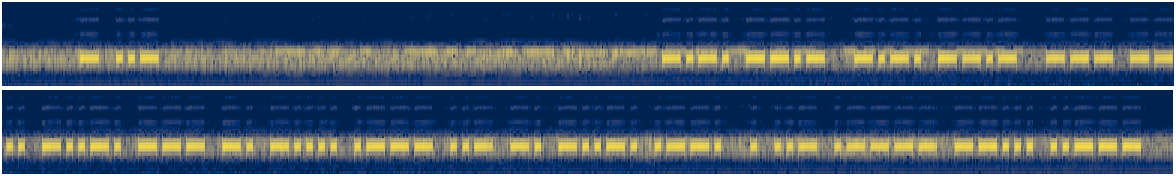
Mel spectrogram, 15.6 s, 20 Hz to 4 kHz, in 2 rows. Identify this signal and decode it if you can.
Morse code, heard as a keyed tone, about 30 wpm, 800 Hz. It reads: TU CQ CQ OZ/ON6JUN/P EU172
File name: on6jun / OZ ON6JUN-CW-30m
